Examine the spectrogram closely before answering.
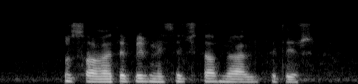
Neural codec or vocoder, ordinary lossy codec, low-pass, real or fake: codec, 24 kHz, 6 kbps, HILCodec; Opus, 24 kbps; 7.2 kHz; fake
